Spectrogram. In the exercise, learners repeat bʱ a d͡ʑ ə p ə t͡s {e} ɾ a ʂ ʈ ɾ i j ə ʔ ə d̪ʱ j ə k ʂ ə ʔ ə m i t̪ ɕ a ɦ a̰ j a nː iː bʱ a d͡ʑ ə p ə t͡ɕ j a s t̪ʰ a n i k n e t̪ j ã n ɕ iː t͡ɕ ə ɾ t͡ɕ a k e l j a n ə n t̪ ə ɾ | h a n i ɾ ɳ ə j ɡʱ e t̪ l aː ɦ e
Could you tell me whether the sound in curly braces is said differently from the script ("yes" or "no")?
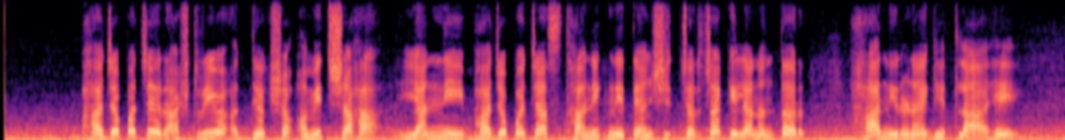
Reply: no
